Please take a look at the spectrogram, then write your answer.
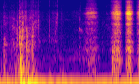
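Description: A group of wild boars, stopped near a pond at night, sniffing and grunting: low, rough grunts early on, then a series of sharp, breathy snuffles and sniffs that grow louder toward the end.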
